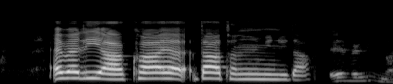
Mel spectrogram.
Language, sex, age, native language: Icelandic, male, 13, German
